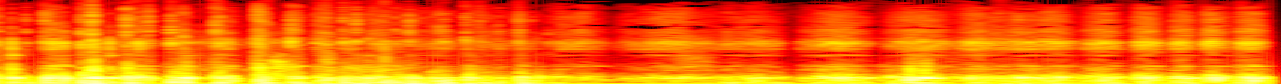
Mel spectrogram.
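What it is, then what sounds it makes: Beeswax fabric wrap. A thin grey polka-dot beeswax-coated cotton wrap stretched over the top of a microphone is rubbed and scratched with long nails. The result is a dense, irregular run of close, low-heavy crinkling scrapes and rubs, with a softer, quieter stretch in the middle before the scratching picks up again.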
